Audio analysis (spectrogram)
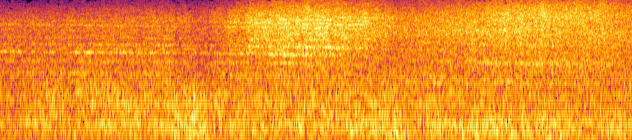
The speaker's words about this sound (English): The door to the jetway closes, and the plane begins to taxi without Peaches and Miss Bag aboard.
